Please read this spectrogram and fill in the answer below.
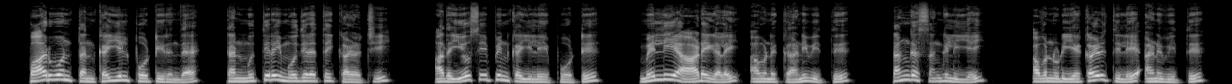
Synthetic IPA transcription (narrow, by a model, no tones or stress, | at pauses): paːɾɯʋoːnt̪ɐnkɐjːɪlpoːʈːɪɾɯnd̪ɐ | t̪ɐnmʊt̪ːɪɾɐɪmoːðɪɾɐt̪ːɐɪkːɐɻɐɾt͡ʃːi | ʔɐðɐɪjoːseːpɪnkɐjːɪleːpoːʈːɯ | mɛlːɪjɐaːɽɐɪɣɐɭɐɪɐʋɐnɯkːɯɐɳɯʋɪt̪ːɯ | t̪ɐŋɡɐsɐŋɡɪlɪjɐɪ | ɐʋɐnɯɽɐjɐkɐɻɯt̪ːɪleːʔɐɳɯʋɪt̪ːɯ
